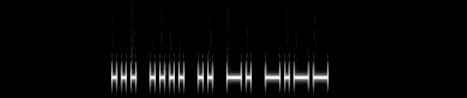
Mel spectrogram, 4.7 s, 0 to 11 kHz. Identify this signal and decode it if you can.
Morse code, heard as a keyed tone, about 25 wpm, 700 Hz. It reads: SHINY
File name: 5 Letter Words - First 3 Letters Given - 25wpm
